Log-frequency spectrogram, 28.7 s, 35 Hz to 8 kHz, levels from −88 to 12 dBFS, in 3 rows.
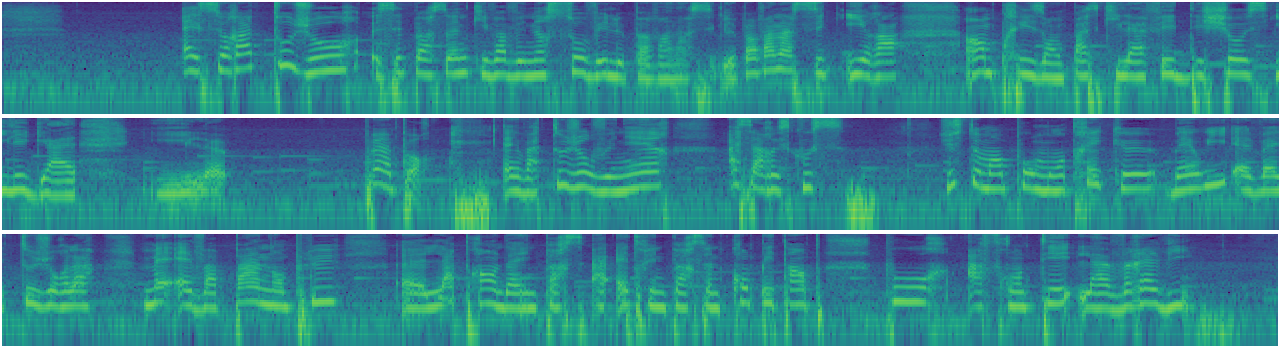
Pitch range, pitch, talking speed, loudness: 165-265 Hz, 240 Hz, 135 wpm, -16 LUFS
